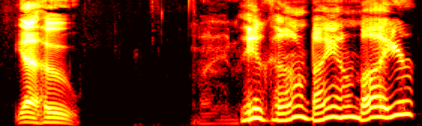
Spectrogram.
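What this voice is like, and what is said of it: Put-on Southern accent. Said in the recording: “do your best southern accent”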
